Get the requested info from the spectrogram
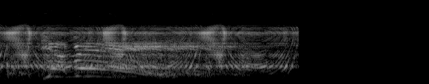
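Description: Bandai DX Build Driver toy belt playing its electronic sound effects through its small speaker: a beat-driven standby tune with a processed voice call over it, cutting off abruptly about three seconds in as the belt's lights go out.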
